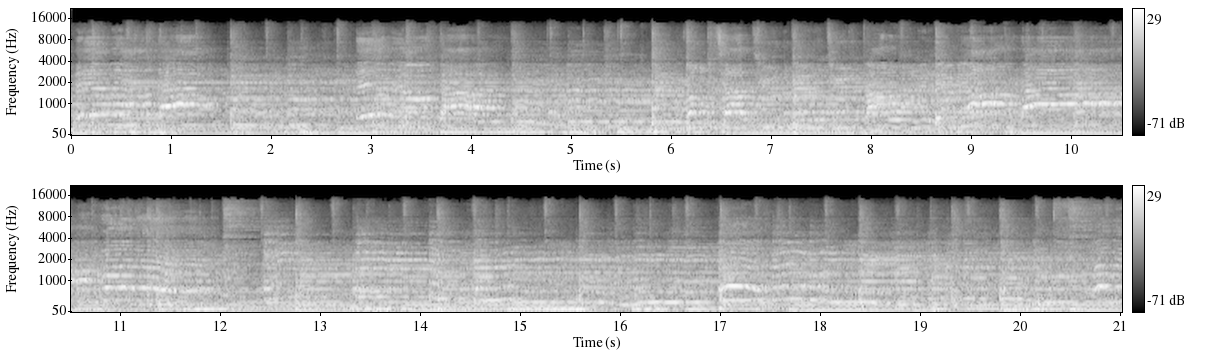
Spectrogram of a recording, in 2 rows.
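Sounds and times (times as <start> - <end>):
lead guitar bending notes: 0.0 - 21.0
live band playing blues rock: 0.0 - 21.0.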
